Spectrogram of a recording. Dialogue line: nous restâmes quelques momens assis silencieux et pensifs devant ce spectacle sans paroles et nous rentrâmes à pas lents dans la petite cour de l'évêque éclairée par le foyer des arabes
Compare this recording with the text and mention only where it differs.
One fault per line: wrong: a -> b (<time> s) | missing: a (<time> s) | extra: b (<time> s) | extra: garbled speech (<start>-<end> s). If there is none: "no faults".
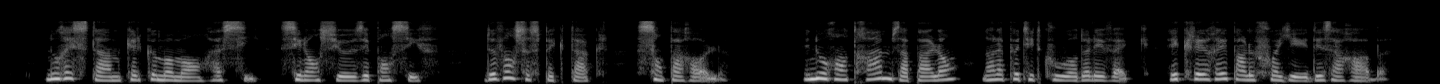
no faults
